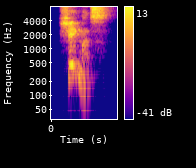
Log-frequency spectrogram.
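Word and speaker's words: Séamus: you as well but apparently uh that is sheamus which is an equivalent of james apparently in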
